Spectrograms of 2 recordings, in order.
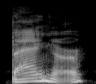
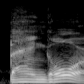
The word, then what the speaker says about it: Bangor: Harmon made no noise Banger Bangor I should say Bob said returning on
